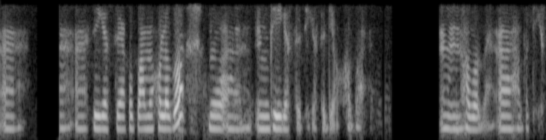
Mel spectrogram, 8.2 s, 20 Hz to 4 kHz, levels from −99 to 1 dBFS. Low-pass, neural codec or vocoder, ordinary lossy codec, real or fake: 3.6 kHz; none; none; real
